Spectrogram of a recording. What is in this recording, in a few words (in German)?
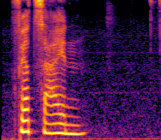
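"verzeihen", German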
